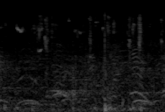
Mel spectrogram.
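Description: Faint basketball dribbling on a hardwood court, a few scattered bounces, with faint voices of players on the court.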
